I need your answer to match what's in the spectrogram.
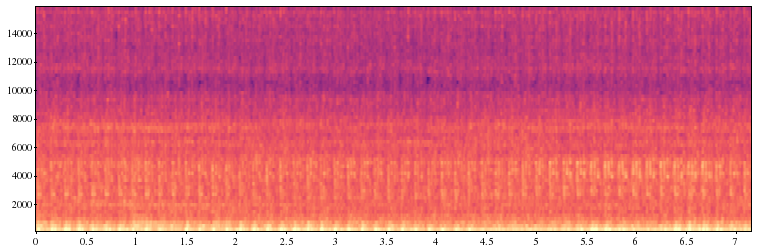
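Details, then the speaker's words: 2007 Nissan Tiida/Versa petrol engine with code P0300 and an injector getting no pulse: uneven, lumpy rough idle from a dead cylinder, persisting after new coil, spark plugs and injectors. "इसमें कोई cylinder काम नहीं कर रहा। इस तरीके से देखिए इसमें साउंड आ रही है"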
